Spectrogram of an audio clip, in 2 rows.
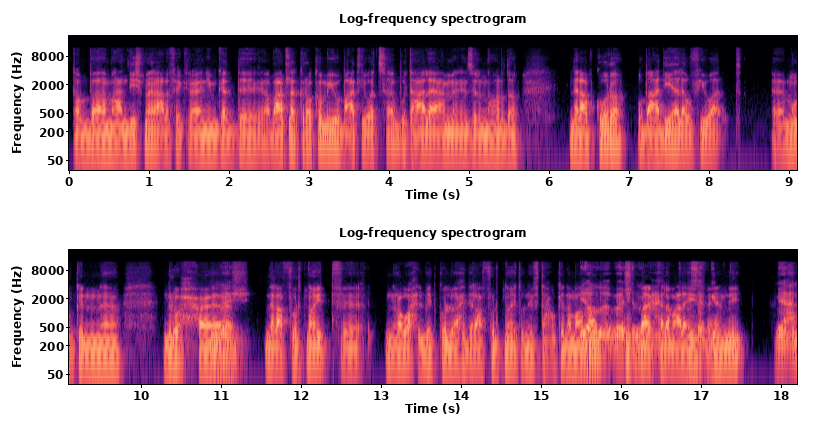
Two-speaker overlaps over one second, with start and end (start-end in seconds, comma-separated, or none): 15.5-17.3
